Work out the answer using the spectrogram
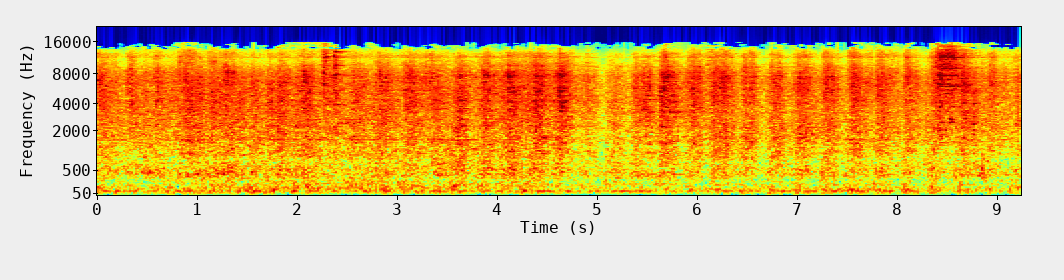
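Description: Freight train of coal hopper cars rolling past, steady rumble with the wheels clicking over the rail joints again and again.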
